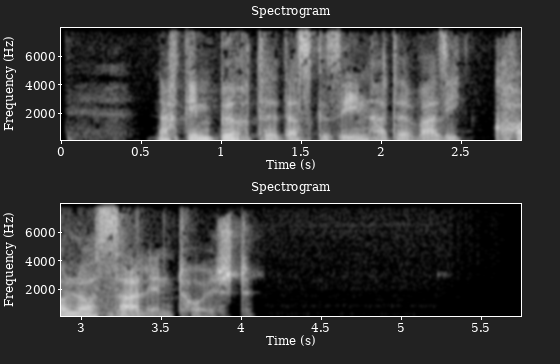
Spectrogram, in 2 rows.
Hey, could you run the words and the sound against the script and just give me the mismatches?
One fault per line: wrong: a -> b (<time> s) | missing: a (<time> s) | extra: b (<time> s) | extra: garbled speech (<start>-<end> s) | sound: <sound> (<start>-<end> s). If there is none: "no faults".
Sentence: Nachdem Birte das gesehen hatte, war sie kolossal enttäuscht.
no faults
